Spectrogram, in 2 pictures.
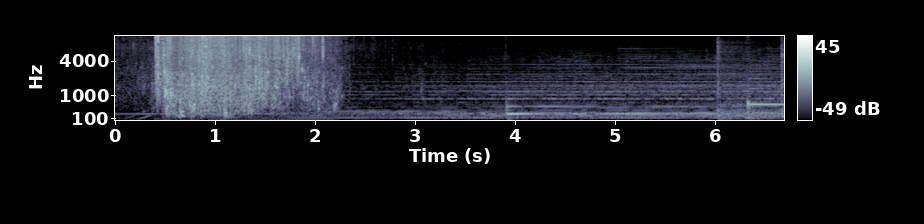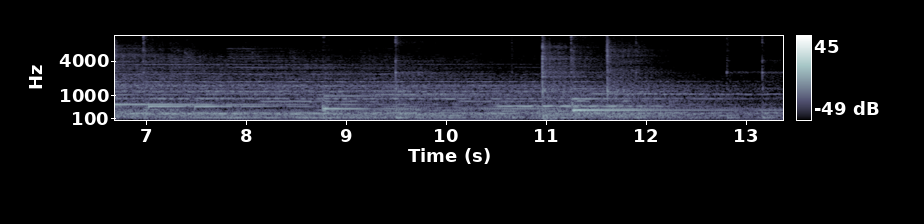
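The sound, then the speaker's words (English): A loud burst of water splashing opens as Flicky, a kobold with a rope wrapped around his waist, dives into a lake, then gives way to a muffled, droning underwater ambience with low sustained tones and no voices. “And he trudges into the waters of the lake with a rope wrapped around his waist. And he dives down.”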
